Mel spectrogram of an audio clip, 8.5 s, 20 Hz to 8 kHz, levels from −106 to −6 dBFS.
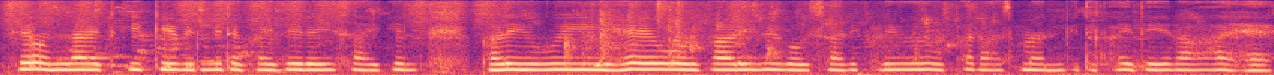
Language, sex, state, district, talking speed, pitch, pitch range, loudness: Hindi, female, Bihar, Sitamarhi, 190 wpm, 235 Hz, 230-240 Hz, -14 LUFS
